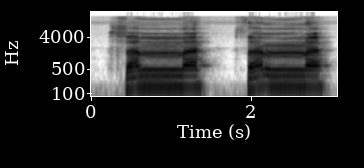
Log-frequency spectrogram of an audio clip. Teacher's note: bacaan ghunah yang di mana suara mimnya ditahan dulu. Jangan hanya ee buru-buru gitu ya.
